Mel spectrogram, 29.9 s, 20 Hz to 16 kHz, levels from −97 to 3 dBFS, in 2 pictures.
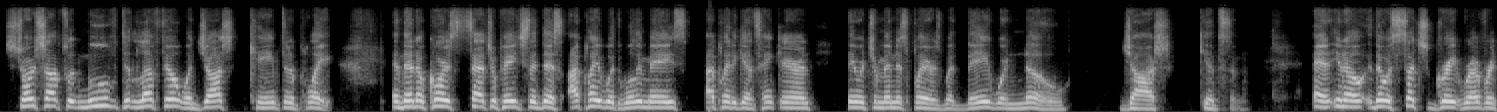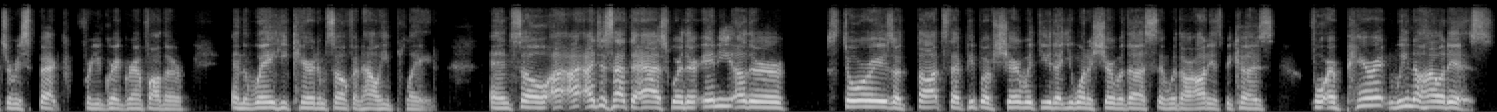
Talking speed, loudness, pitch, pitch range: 210 wpm, -22 LUFS, 175 Hz, 160-195 Hz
